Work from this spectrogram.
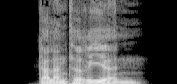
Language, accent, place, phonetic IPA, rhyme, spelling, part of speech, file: German, Germany, Berlin, [ɡalantəˈʁiːən], -iːən, Galanterien, noun, De-Galanterien.ogg
- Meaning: plural of Galanterie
